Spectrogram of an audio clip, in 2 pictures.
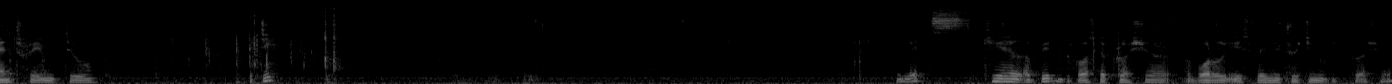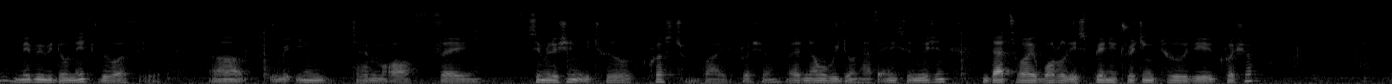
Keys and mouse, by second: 5.2 click, 6.7-9.9 drag, 11.1 shift+middle click, 11.6-12.1 middle drag, 12.4-12.8 middle drag, 13.7-14.8 middle drag, 15.1-16.5 middle drag, 21.2-22.2 middle drag, 24.6 click.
